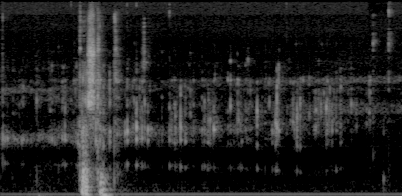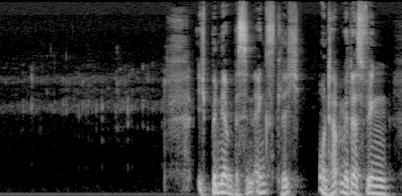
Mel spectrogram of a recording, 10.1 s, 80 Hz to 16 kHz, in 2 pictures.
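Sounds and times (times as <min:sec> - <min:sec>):
cloudy helles light lager beer fizzing in a glass: 0:00.0 - 0:07.8
low electrical hum: 0:00.0 - 0:10.0
speech: 0:01.0 - 0:01.6, 0:07.5 - 0:10.0.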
